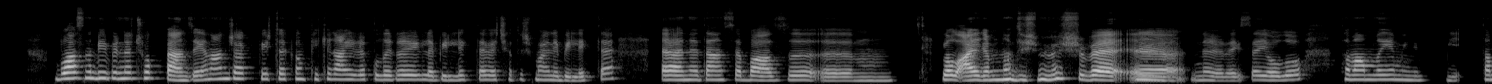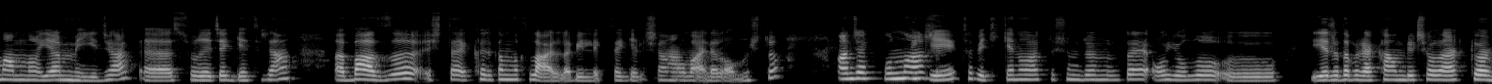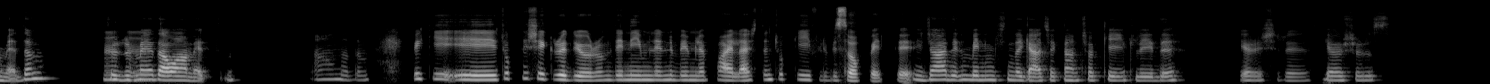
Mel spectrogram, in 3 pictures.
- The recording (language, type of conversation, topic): Turkish, podcast, Bir grup içinde ortak zorluklar yaşamak neyi değiştirir?
- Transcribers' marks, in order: other street noise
